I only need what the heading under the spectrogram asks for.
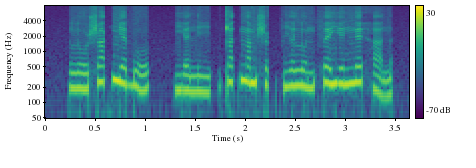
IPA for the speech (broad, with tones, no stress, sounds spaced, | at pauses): l o˨˩˦ ʂ a˦˥ k̚ ɲ ɛ˧ ɓ o˨˩˦ | j ɛ˨˩ n i˨˩ | ʈ a˦˥ t̚ ŋ a˧˥ m ʂ ə˨˩ k̚ f i˧ ə̯ l o˨˩˦ n f ɛ˧ j e˧ ŋ ɛ˧ h a˨˩˨ n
